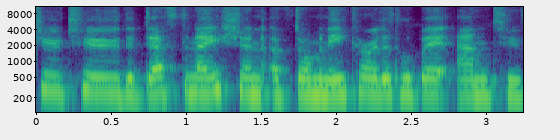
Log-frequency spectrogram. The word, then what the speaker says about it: Dominica: Okay, boom, we call it Dominica. Yes, the nature isle of the Caribbean. It's rum punch time. Oh, we call it Dominica. It is spelled D-O-M-I-N-I-C-A.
